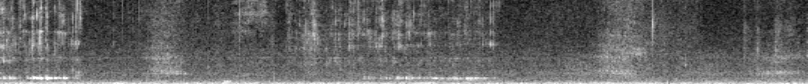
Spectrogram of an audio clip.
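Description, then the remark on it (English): About a tablespoon of water drips and trickles from a small pitcher into a glass of whiskey, a few soft liquid plinks over a steady low rumble, with no talking. “Tablespoon each of water in there.”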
